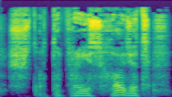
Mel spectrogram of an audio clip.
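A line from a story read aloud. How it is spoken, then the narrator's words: Muttered. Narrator (Russian): пробормотал Клифф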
